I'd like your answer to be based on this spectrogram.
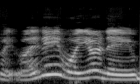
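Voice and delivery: plain reading voice

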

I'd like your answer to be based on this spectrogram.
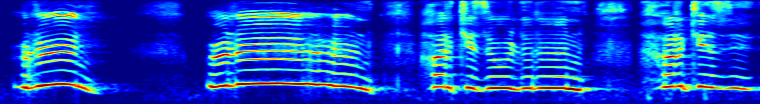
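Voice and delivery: loud shouting, "Ölün" drawn out. Speaking to friends while another voice tells him not to yell, shouting. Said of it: "Bağırma".

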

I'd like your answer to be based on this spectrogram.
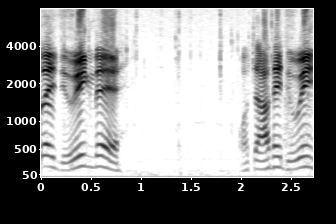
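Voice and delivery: bad Scottish accent drifting toward Indian accent. Retelling what a man would say, in a bad Scottish accent. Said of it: "That sounds more Indian than Scottish".

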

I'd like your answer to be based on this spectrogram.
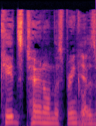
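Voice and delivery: ordinary talk, nothing marked

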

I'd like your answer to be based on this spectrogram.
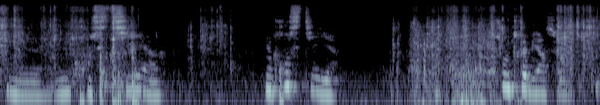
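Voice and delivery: hushed talk.

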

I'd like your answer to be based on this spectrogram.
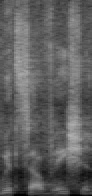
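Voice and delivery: imitated quiet muttering. Retelling adding words quietly after a blessing: retelling a mutter under breath. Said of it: "under my voice".

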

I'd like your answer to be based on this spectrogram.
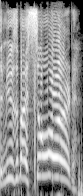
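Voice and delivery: very high, yelled call. Yelling the game's call to attack with a sword: yelling out. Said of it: "I can yell out".

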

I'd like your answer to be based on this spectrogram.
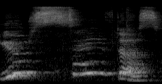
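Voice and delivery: very high exclaiming cry. Narrating a fairy tale, a child speaks after the witch falls into the oven, crying out. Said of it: "cried Hansel".

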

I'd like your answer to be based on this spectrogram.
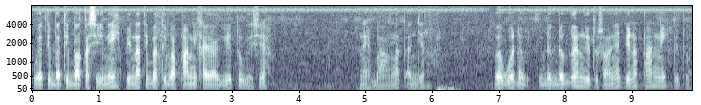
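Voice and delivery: quiet, hushed tone.

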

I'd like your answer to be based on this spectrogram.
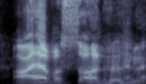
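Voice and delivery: shrill, very high, booming, drawn-out yell. Retelling what the man chasing them yelled while grabbing a friend, retelling a yell. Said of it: "grabs one of our friends and yells".

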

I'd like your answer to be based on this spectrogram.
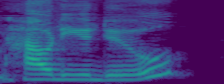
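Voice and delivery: ordinary talk

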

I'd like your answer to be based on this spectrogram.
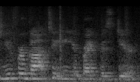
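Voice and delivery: plain

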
